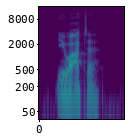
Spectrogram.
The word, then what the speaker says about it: Iwata: You pronounce it, Iwata.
